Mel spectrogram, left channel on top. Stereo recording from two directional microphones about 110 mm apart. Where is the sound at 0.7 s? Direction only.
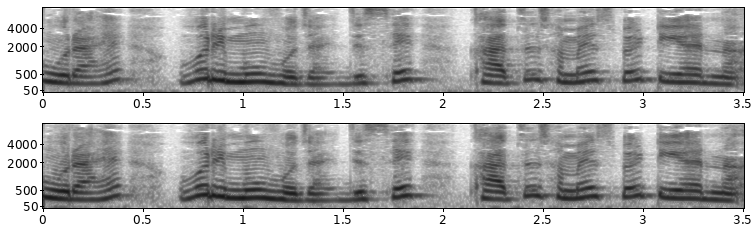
20° right (ahead or behind).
